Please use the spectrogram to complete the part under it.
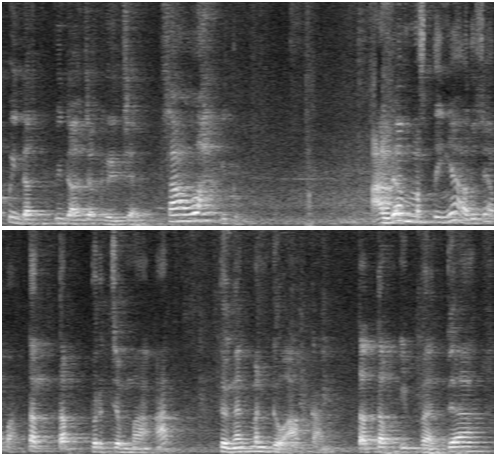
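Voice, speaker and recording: A man with an Indonesian accent preaches a sermon, pressing his points with rhetorical questions. His voice sits somewhat high for a man. The echoey church room carries a faint hiss behind him. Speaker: pastor. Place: church hall.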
